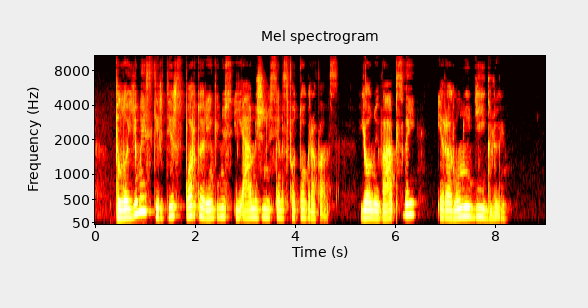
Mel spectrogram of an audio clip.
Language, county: Lithuanian, Kaunas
